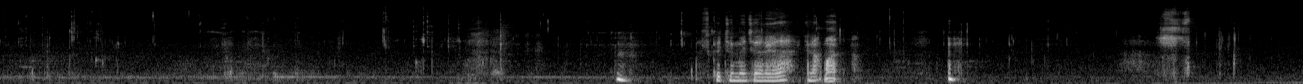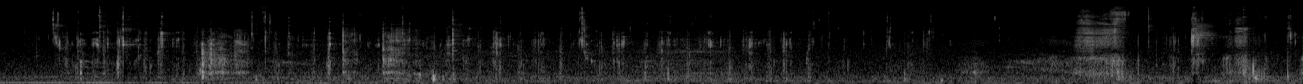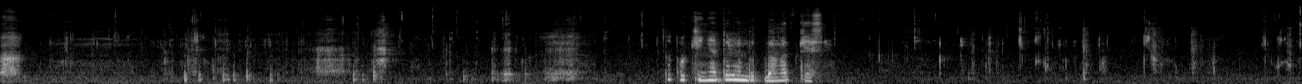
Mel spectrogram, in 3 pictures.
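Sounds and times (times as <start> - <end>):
chewing noodles: 13.3 - 23.1, 24.0 - 32.7, 34.7 - 39.0.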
